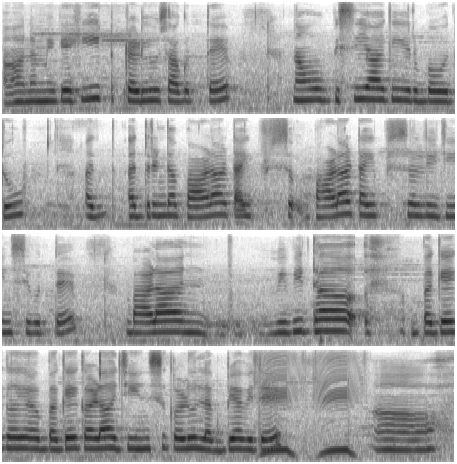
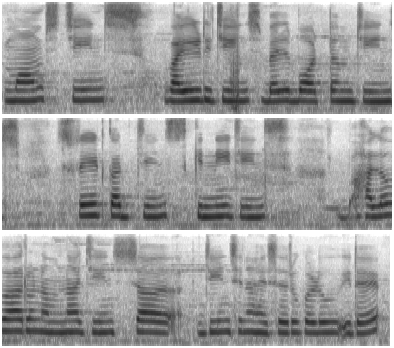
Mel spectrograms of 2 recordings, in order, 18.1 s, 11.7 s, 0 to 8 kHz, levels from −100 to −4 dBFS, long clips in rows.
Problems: constant background noise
